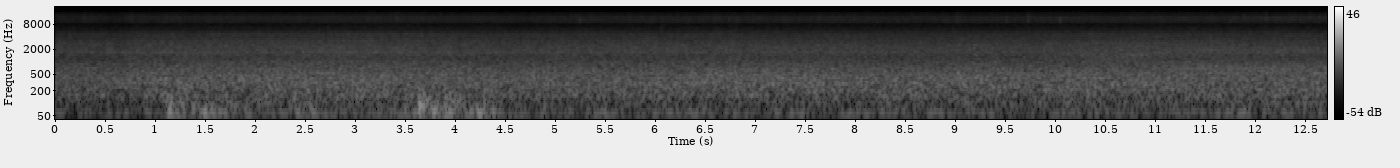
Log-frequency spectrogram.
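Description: Heavy rain pouring steadily onto a concrete yard, a constant hiss of falling water.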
